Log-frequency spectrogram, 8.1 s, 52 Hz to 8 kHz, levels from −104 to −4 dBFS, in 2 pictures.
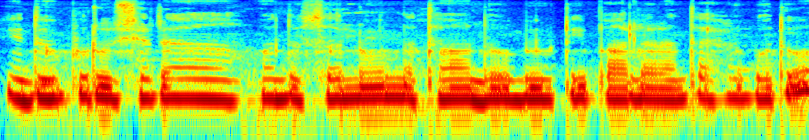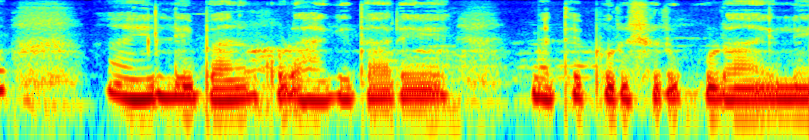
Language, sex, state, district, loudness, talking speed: Kannada, female, Karnataka, Gulbarga, -15 LUFS, 120 wpm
